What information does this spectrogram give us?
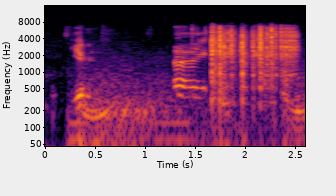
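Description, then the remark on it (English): Dice rattle and clatter in a quick burst of sharp clicks on a hard surface, fairly loud, following a brief moment of someone speaking. “Let's not jinx the dice, please.”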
